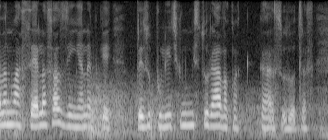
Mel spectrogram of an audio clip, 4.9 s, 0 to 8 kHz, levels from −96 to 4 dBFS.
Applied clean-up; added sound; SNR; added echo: none; Thunder; 13 dB; none.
